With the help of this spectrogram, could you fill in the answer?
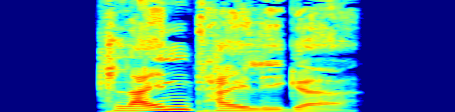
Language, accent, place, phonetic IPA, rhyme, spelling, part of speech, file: German, Germany, Berlin, [ˈklaɪ̯nˌtaɪ̯lɪɡɐ], -aɪ̯ntaɪ̯lɪɡɐ, kleinteiliger, adjective, De-kleinteiliger.ogg
- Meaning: 1. comparative degree of kleinteilig 2. inflection of kleinteilig: strong/mixed nominative masculine singular 3. inflection of kleinteilig: strong genitive/dative feminine singular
